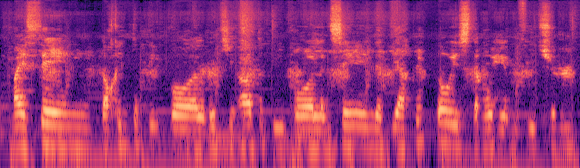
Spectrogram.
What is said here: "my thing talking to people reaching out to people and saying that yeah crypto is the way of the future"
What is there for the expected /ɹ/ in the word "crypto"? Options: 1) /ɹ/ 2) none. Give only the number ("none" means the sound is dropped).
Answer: 2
